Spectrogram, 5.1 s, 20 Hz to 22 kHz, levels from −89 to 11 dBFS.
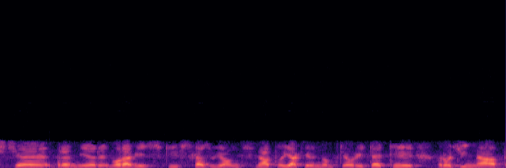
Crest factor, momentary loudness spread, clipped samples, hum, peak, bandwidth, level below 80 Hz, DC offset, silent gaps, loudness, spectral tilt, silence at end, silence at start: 20 dB; 9 LU; under 0.1%; none; -6 dBFS; 3.7 kHz; -78 dBFS; under 0.1%; none; -25 LUFS; -7 dB/octave; 0.05 s; 0 s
